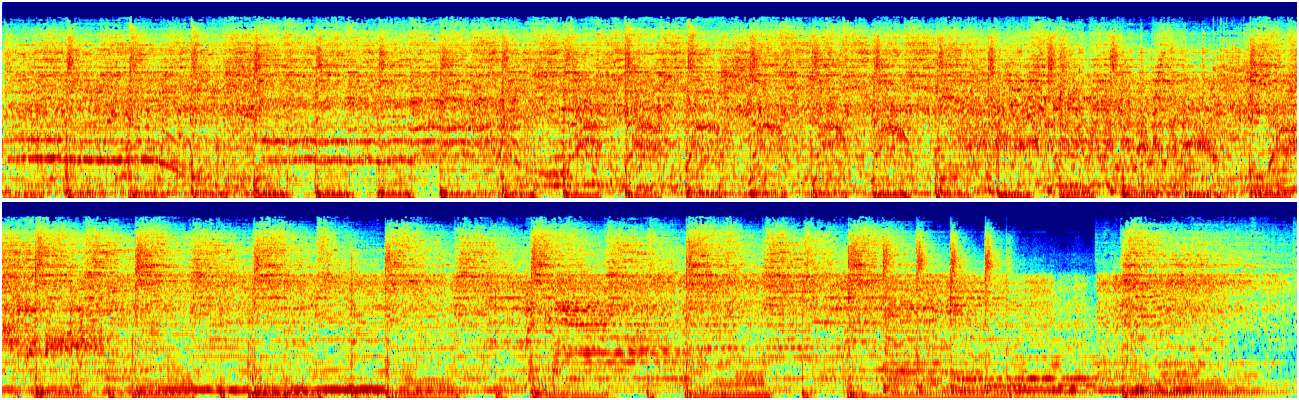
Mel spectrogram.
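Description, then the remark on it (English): A loud, dense rock song with pounding drums and distorted guitars, a male singer screaming wildly over the driving band throughout. “And by the end, he's just screaming like a maniac.”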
